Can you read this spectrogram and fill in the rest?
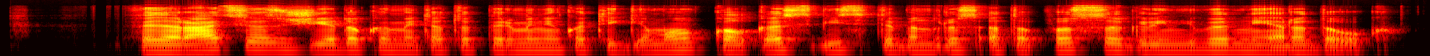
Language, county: Lithuanian, Vilnius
